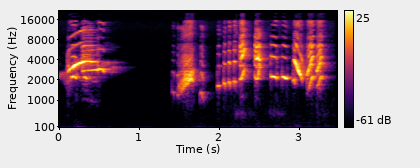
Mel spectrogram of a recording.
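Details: White-rumped shama (kacer) fighting song, used to provoke other shamas: a long rich whistle opens, then after a pause a fast series of varied chattering and whistled notes.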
